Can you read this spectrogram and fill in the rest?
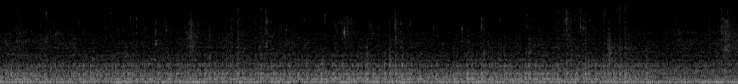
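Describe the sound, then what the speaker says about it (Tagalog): A weak stream of filtered water trickles from a tap in a steady, faint patter, continuous and close with no talking. "Mahina yung tubig na yan kasi naka-filter."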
